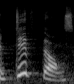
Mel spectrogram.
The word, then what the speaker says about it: diphthong: So, and then the diphthong, N. So, I'm actually going to also talk about diphthongs. Here, I'll show you the text later, but for diphthongs, what's the definition of, how do you call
